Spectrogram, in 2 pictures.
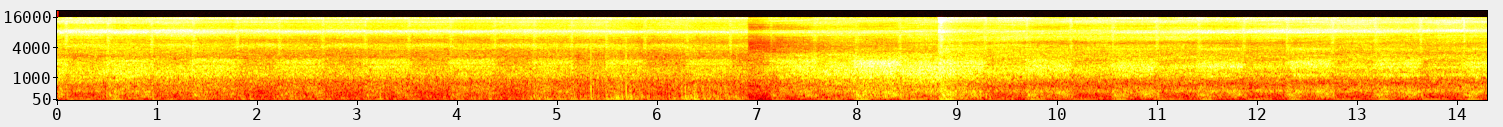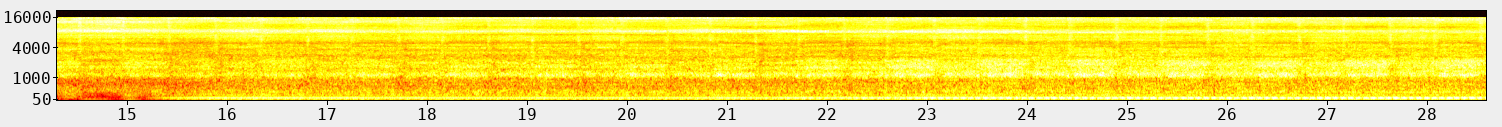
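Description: Model beam engine running on compressed air: a steady hiss of air with a regular exhaust beat as the engine cycles. A low steady hum joins about halfway through.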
